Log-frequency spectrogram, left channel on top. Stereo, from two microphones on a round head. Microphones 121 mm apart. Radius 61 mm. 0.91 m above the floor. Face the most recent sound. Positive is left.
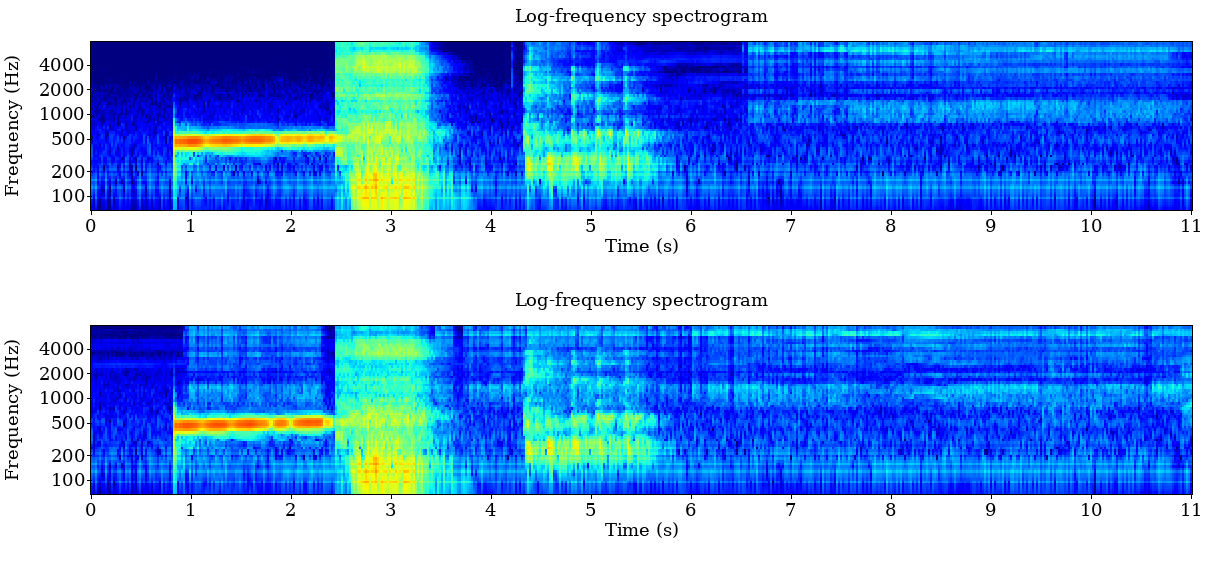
turn(degrees=35)  # may be behind; listen again after turning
